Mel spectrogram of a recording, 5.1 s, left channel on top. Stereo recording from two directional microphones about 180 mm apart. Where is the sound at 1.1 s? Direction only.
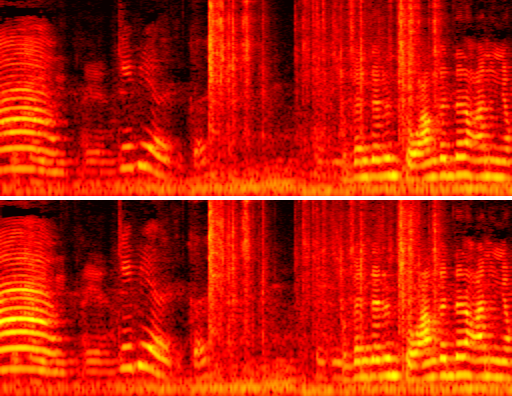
30° right (ahead or behind).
